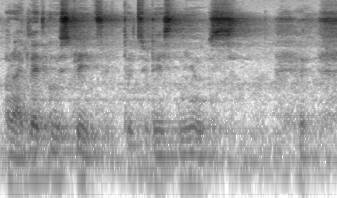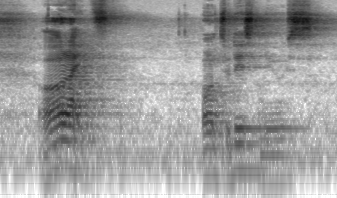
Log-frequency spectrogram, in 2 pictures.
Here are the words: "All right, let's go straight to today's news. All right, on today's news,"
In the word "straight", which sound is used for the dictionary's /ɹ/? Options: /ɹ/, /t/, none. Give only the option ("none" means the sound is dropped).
/ɹ/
